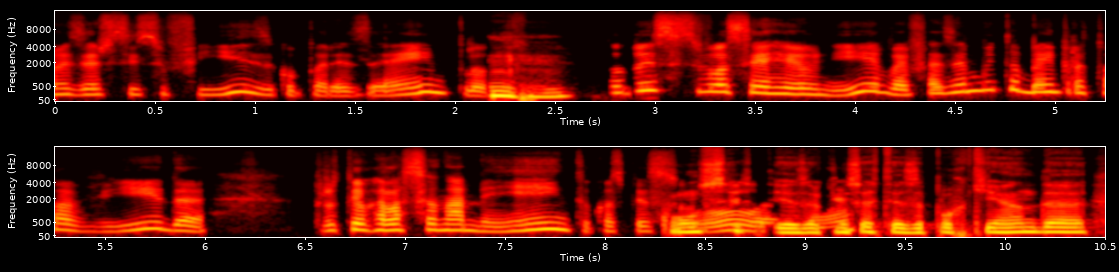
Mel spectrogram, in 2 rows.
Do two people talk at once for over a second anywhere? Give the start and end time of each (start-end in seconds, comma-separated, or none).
none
